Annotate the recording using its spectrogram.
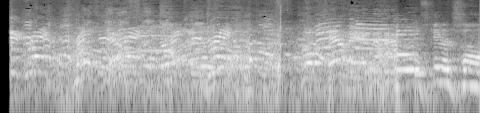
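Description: People chattering, several voices overlapping at once. Near the end a single man's voice comes through the microphone, beginning to announce the song.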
